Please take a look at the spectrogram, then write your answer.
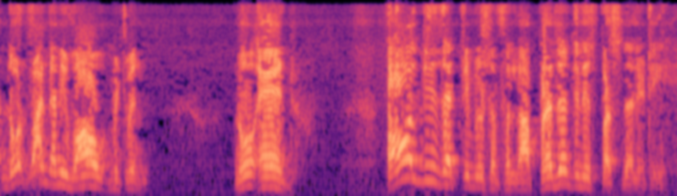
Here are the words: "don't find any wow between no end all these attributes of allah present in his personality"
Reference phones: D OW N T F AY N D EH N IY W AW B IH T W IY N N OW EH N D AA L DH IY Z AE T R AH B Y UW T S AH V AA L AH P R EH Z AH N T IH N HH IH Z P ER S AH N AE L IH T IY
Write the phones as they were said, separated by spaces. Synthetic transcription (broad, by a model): D OW N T F AY N D EH N IY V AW B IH T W IY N N OW EH N D AA L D IY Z AE T R AH B Y UW T S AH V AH L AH P R EH Z AH N T IH N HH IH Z P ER S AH N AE L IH T IY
